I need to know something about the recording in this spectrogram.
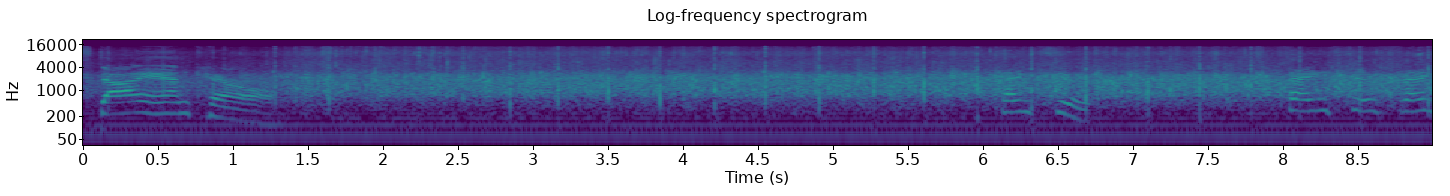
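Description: An audience claps and cheers loudly in a large hall.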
